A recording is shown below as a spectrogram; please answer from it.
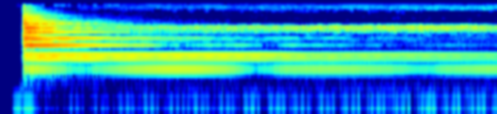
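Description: A single bell strike that rings on in several steady tones, fading slowly.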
